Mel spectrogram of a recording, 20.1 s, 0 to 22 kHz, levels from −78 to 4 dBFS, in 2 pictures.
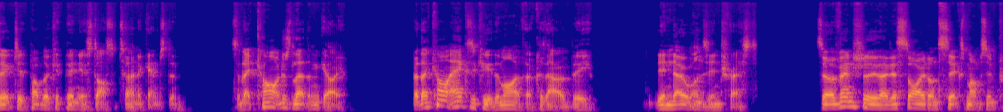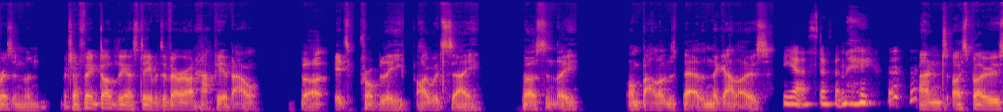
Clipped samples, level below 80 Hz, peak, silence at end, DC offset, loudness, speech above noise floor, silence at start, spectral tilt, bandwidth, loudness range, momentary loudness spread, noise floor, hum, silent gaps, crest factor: under 0.1%; -50 dBFS; -4 dBFS; 0 s; under 0.1%; -22 LUFS; over 68 dB; 0 s; -4.5 dB/octave; over 20 kHz; 3 LU; 9 LU; under -90 dBFS; none; 2.04-2.29 s, 3.67-3.71 s, 3.99-4.03 s, 6.19-6.32 s, 12.77-12.81 s; 18 dB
